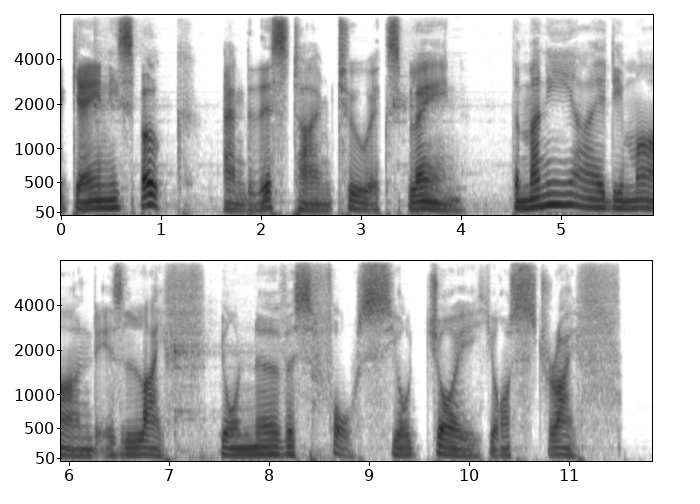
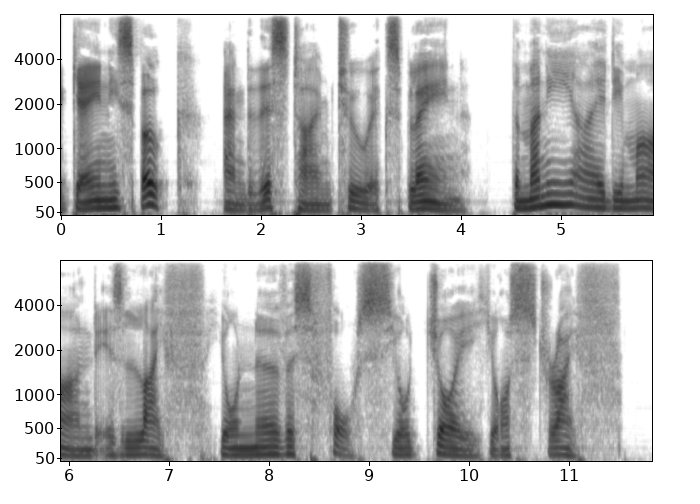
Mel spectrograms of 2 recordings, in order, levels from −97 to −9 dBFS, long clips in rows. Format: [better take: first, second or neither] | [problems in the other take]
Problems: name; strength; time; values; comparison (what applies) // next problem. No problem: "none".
second | noise reduction (neural separator model SepFormer DNS4)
